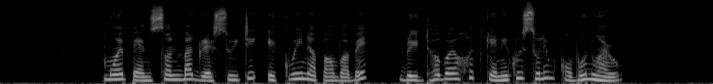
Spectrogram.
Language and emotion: Assamese, fearful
